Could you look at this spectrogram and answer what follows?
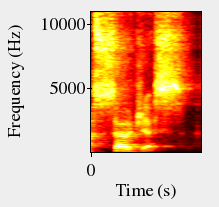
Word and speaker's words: SoGES: anymore because that's the first reference so now sojus yep that's us okay sojus okay micah always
